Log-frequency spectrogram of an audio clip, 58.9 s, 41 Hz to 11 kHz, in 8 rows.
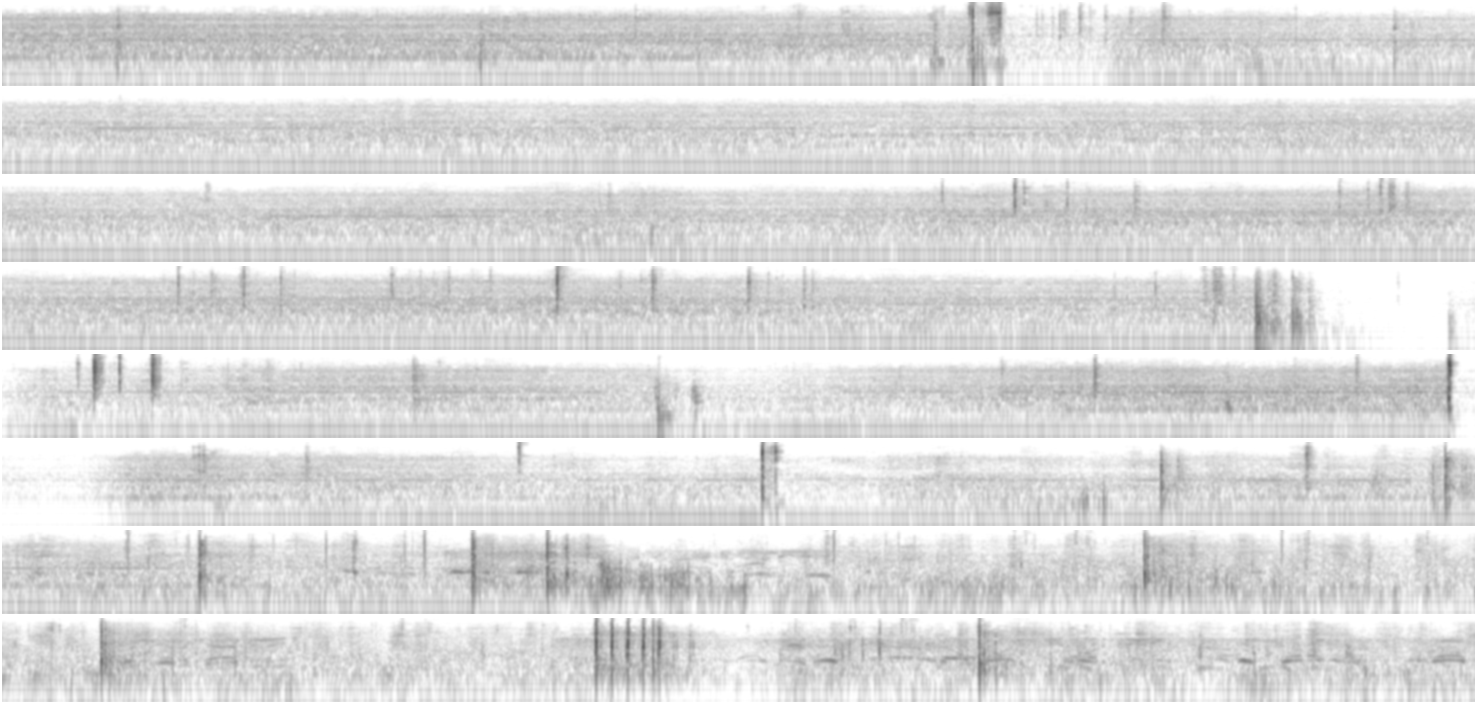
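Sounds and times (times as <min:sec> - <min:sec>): military vehicle engine running: 0:00.0 - 0:58.9
loud gunshots: 0:46.5 - 0:47.3, 0:54.5 - 0:55.1
gunfire cracks: 0:54.5 - 0:55.1.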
